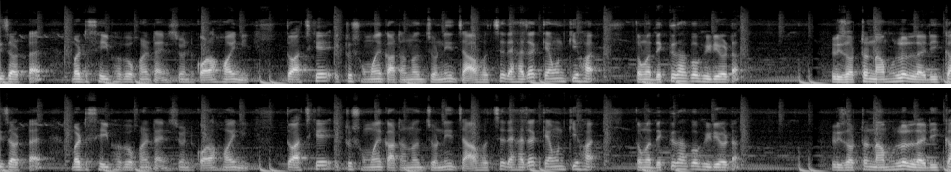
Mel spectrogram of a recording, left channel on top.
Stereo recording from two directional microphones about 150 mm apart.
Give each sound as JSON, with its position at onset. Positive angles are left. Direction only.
{"t": 0.0, "sound": "speech", "side_deg": 15}
{"t": 0.3, "sound": "speech", "side_deg": 0}
{"t": 2.4, "sound": "speech", "side_deg": 10}
{"t": 3.4, "sound": "speech", "side_deg": 0}
{"t": 6.5, "sound": "speech", "side_deg": 15}
{"t": 8.3, "sound": "speech", "side_deg": 30}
